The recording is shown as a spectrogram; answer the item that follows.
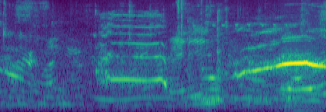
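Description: Young children's high-pitched voices calling out, with one call held steady about a second in and a long rising-then-falling call starting near the end.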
